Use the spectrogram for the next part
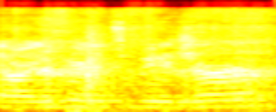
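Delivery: normal talking voice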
